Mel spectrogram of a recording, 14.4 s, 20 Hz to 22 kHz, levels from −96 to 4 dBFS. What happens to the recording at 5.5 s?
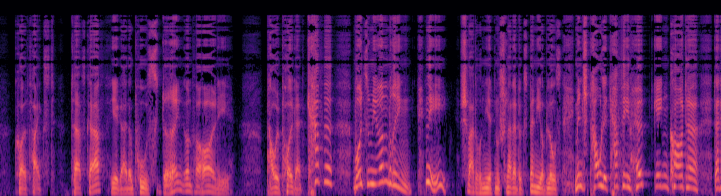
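At 5.5 s you're hearing imaging from sample-and-hold upsampling, and it's there for the whole clip, not just that moment. Each sample was simply repeated to raise the rate, with nothing smoothing it out, which fits an original rate of 12 kHz taken up to 48 kHz. Mirror copies of the spectrum land between 6 and 12 kHz at about 15 dB below the signal, giving a bright metallic fizz that tracks the level and slides opposite to the pitch.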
